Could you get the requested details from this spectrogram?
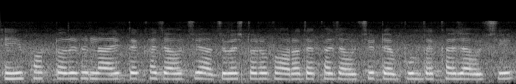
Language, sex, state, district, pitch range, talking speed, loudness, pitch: Odia, female, Odisha, Malkangiri, 255-270 Hz, 130 wpm, -12 LUFS, 260 Hz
